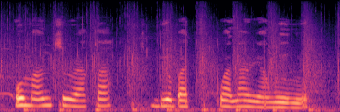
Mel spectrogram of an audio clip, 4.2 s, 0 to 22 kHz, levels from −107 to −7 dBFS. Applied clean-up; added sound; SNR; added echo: none; Applause; 17 dB; none.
